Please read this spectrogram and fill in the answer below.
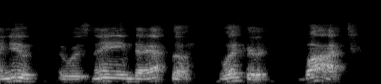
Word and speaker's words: Likert: I knew it was named after Likert, but Likert is pronounced Likert and not Likert. And what could I say? For all these years, I've been using the word Likert, but it's actually Likert.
